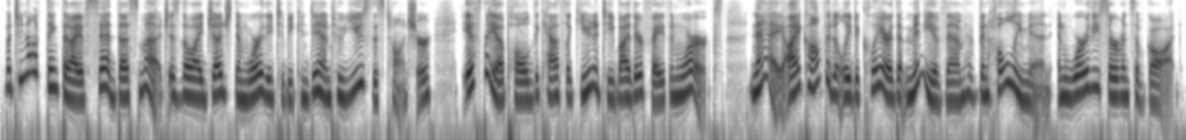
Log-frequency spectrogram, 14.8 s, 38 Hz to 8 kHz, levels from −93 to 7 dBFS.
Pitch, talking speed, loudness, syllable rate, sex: 220 Hz, 205 wpm, -19 LUFS, 5.4 syllables/s, female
